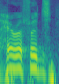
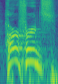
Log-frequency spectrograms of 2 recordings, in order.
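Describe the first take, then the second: First: "Herefords" as HERR-uh-fudz; English pronunciation. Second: "Herefords" as HUR-furdz; American pronunciation. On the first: Showing what England calls the cattle, "Herefords" as HERR-uh-fudz. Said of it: "in England, they call it". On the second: Back to the American name for cattle, "Herefords" as HUR-furdz. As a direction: say "Herefords" in two r-coloured syllables, HUR-furdz. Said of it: "in England, they call it Herefords". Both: Shown as a demonstration.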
